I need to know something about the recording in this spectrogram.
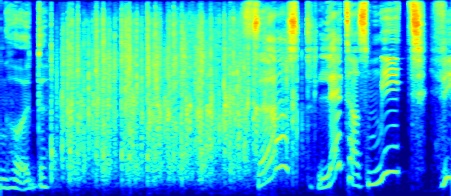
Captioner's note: applause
